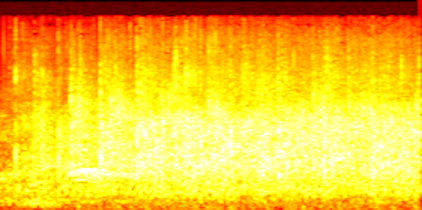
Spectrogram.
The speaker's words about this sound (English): And while I appreciate the applause, I really do. It means so much to me.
